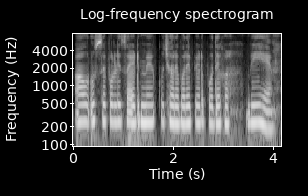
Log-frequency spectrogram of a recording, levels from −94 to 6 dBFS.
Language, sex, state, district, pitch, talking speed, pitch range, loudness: Hindi, female, Uttar Pradesh, Saharanpur, 235 Hz, 185 wpm, 225-240 Hz, -14 LUFS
